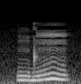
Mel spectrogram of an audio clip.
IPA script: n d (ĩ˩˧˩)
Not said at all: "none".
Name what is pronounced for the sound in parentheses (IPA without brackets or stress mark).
ĩ˩˧˩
